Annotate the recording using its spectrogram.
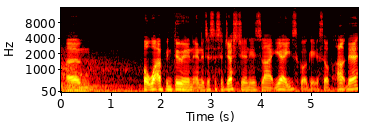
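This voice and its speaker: A man speaks with a London accent. His pace is moderate. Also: big swings in loudness. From South London. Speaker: vlogger. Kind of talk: casual monologue to camera. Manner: casual, with many fillers.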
